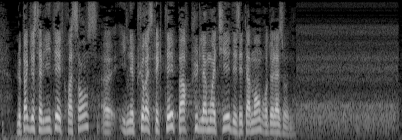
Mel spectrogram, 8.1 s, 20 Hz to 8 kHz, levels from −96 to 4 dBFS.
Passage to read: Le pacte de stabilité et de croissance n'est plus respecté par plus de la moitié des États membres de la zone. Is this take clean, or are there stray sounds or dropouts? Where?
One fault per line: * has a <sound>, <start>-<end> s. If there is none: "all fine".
all fine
